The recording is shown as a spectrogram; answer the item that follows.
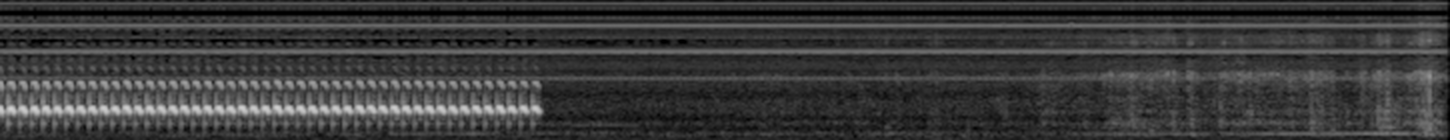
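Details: A male and female Eastern Screech Owl call to each other side by side in a nest box, right beside the microphone. One gives a steady, fast, mid-pitched trill of rapid even pulses for about three seconds, then falls silent. Faint low rustling follows.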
